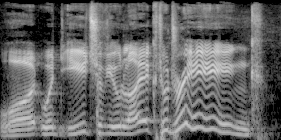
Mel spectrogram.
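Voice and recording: In a put-on character voice with a Transylvanian accent, the speaker goes at a fairly slow pace. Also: man, high pitch for a man.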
